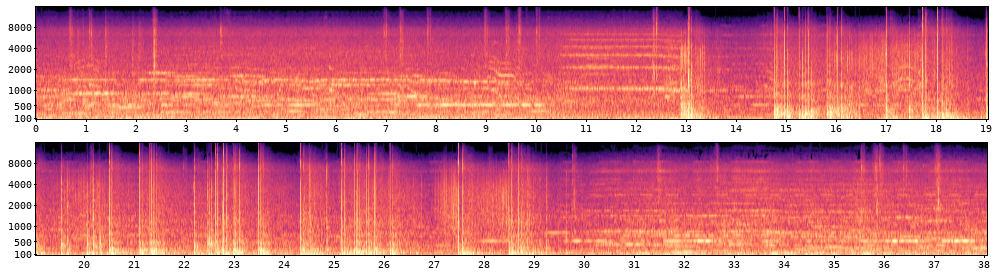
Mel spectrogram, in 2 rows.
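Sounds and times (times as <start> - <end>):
fireworks exploding: 12.4 - 30.0.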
